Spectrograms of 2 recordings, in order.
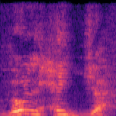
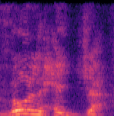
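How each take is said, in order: Both takes have the same delivery.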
